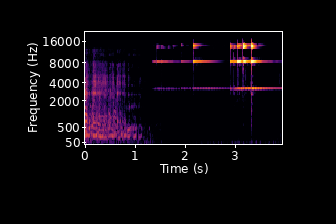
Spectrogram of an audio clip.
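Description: A small bell rings with a bright, high, sustained tone, struck a few times in quick succession and left to shimmer, after a brief stretch of voice at the start.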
